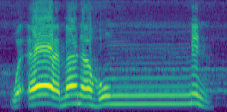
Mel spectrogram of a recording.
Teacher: if the first mim is non-vowel or sakina, followed by a voweled mim, so I will merge the first in the letter and I will pronounce them as one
